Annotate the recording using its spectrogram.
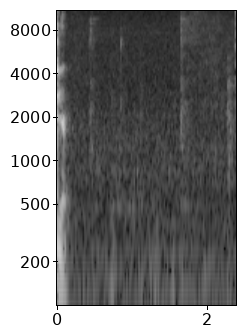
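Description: A man's voice trails off, then quiet room tone with a faint single click about three quarters of a second in.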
